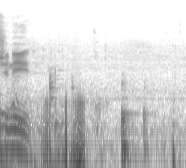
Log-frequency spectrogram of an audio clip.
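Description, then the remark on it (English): Whiskey poured into a glass in a few short gurgling, splashing bursts. A brief murmur of voice comes at the start. “I will let you pour what you need.”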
